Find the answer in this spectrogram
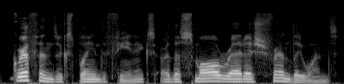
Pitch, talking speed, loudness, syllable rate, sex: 120 Hz, 175 wpm, -21 LUFS, 5.4 syllables/s, male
